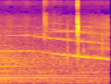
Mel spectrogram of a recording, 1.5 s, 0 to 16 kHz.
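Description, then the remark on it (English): An ambulance siren wails in the background, heard while walking outdoors on a grey January day at about 3 degrees, its pitch sliding slowly downward over a steady rumble of street traffic, with no one speaking. “I can hear an ambulance in the background.”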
